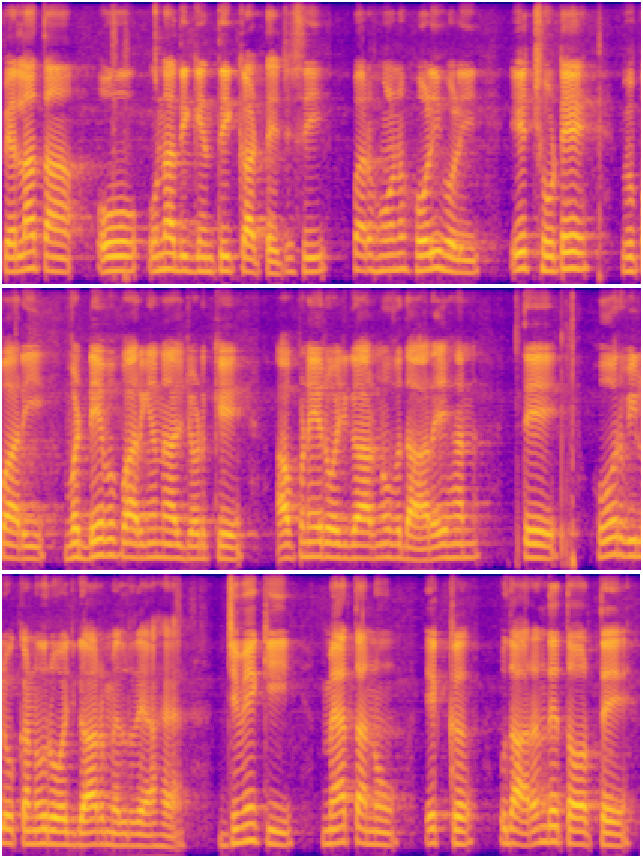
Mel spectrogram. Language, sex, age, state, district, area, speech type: Punjabi, male, 18-30, Punjab, Firozpur, urban, spontaneous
